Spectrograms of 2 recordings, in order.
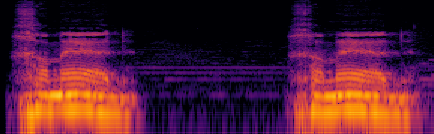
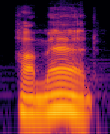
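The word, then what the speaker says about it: חמד: Or Kamad. All right. Let's hear it. Uh pronounced Strongs H2530. Kamad. Kamad. All right. So, Hamad.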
